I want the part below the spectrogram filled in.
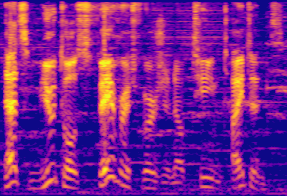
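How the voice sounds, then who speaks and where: A man's voice: mid-range voice, very animated, normal speed, sharp tone, soft background music. A man voicing a childlike, sensitive and confused cloned creature in an audio comedy, talking in stilted broken English about itself in the third person. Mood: matter-of-fact.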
